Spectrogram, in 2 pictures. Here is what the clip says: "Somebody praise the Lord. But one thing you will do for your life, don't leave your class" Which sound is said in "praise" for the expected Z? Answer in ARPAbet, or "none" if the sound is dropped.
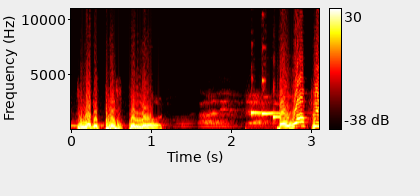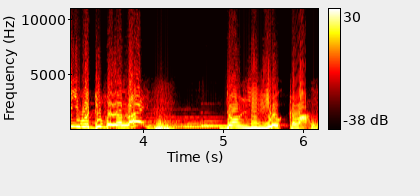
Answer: S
